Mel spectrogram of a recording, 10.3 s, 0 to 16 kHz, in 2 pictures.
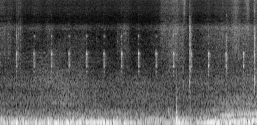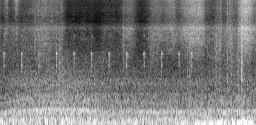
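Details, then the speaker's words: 2023 Nissan Armada, 4k+ miles, 95F inside: returns after a stop while accelerating. Heavy low roar with a rising drone and turn signal ticking. Owner feels power drained and AC possibly weaker. Fan clutch roar. "I can hear the sound coming back up. Pressing my accelerator and the sound keeps coming."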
